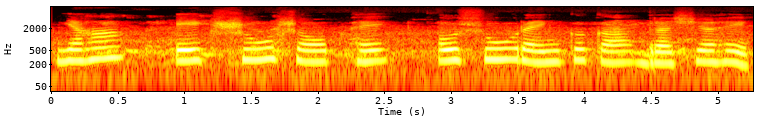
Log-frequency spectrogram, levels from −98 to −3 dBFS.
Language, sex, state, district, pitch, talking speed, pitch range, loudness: Hindi, female, Madhya Pradesh, Dhar, 255 Hz, 125 wpm, 240-270 Hz, -16 LUFS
